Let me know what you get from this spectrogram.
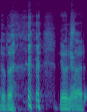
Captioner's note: laughs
